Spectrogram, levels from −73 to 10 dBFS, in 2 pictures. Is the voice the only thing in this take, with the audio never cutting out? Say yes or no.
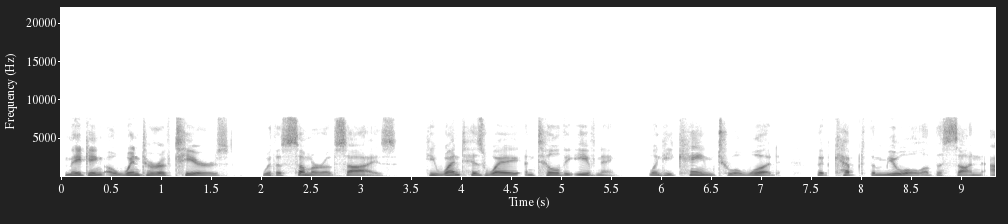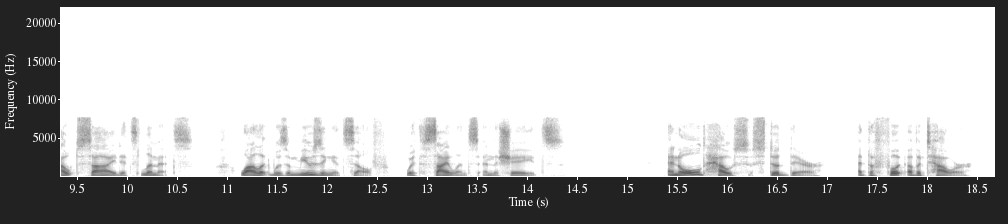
yes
